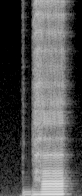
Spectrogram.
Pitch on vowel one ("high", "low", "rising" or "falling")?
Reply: high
